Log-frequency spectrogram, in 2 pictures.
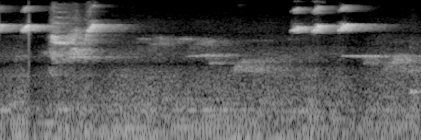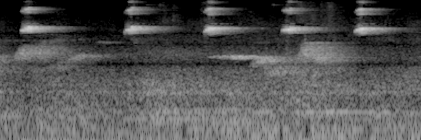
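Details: End-of-breeding-season song of a white-rumped shama: short, bright, high notes repeated about every half to one second in small clusters, with softer lower whistles slipping in between, against a faint steady hum.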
